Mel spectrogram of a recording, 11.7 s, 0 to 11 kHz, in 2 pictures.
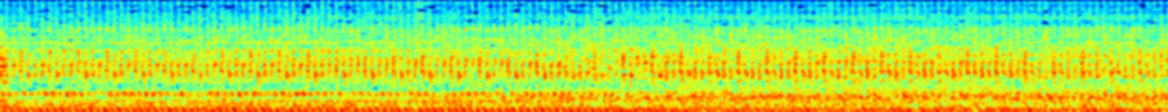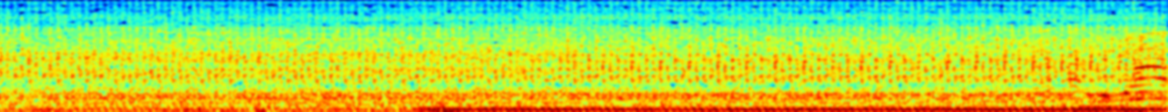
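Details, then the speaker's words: Isuzu Panther diesel (Euro 2) after a repeat engine rebuild, driven up to full operating temperature. A smooth, even idle clatter with no misses or knocking, and it stays smooth when revved. Smoke is cured: a normal, healthy idle. "nah ini suara mesinnya seperti ini halus y"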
